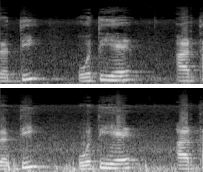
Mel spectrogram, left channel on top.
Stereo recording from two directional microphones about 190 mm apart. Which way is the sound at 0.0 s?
35° left (ahead or behind).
